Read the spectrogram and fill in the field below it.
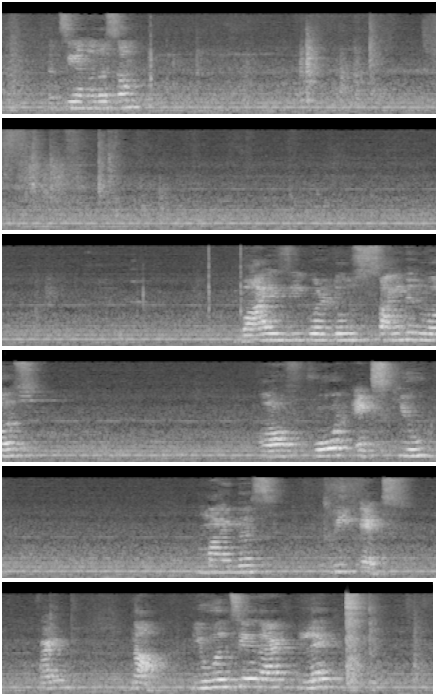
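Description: A man speaks calmly nearby, explaining at a steady pace.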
